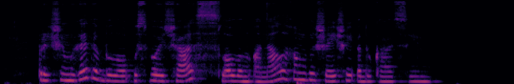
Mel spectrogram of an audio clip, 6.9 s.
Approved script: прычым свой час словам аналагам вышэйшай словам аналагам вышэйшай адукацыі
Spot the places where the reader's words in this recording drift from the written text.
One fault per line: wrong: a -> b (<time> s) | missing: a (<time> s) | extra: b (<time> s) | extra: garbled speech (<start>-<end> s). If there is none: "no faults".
wrong: свой час словам аналагам вышэйшай -> гэта было ў свой час (1.1 s)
